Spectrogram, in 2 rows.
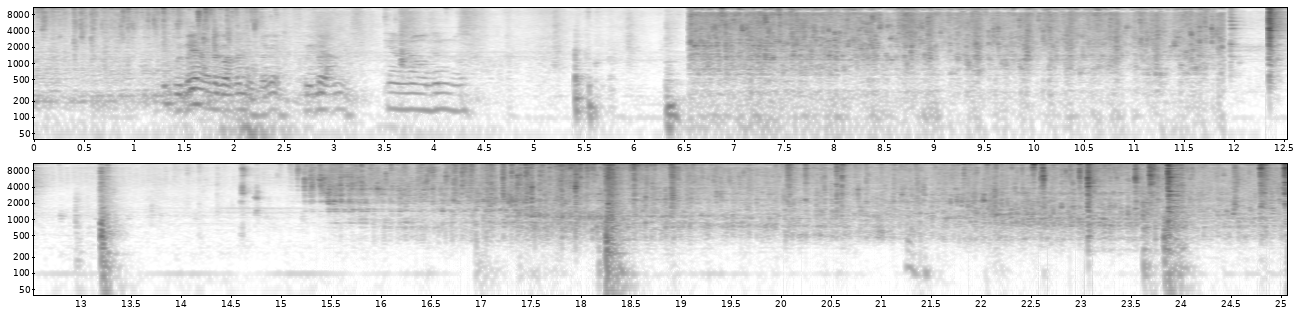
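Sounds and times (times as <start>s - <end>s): water running from tap: 0.0s - 2.7s, 6.6s - 11.9s, 15.2s - 25.0s
dishes clinking: 23.0s - 25.0s.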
